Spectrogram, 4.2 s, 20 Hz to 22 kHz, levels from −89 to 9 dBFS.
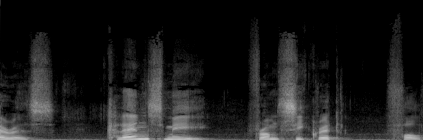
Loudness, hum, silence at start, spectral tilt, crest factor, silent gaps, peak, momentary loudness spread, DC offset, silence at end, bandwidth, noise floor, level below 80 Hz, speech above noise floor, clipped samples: -23 LUFS; none; 0 s; -5 dB/octave; 18 dB; none; -6 dBFS; 18 LU; under 0.1%; 0 s; 15.5 kHz; -49 dBFS; -52 dBFS; 27 dB; under 0.1%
